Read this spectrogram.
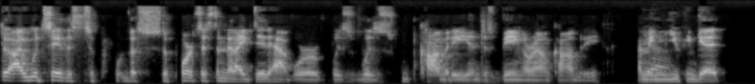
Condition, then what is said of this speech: Stuttering. I find myself stuttering more when it's just a one-on-one rather than in a crowd.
